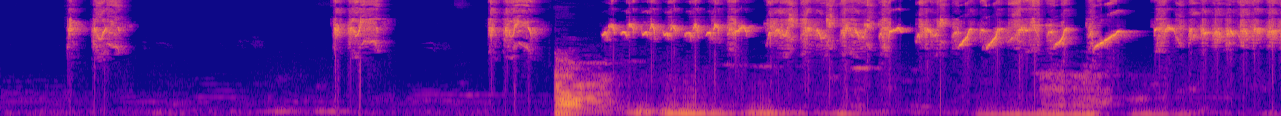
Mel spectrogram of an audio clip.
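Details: Caged plain-throated sunbird (konin or kolibri) master song for training birds: two short high twittered phrases, then a long rapid run of sharp, very high chips and slurred notes rattling on for over five seconds, with faint low background rumble.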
